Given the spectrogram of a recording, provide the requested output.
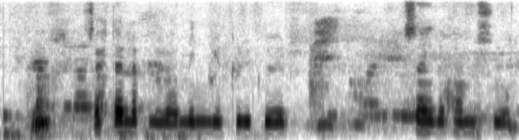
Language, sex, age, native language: Icelandic, male, 12, Icelandic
